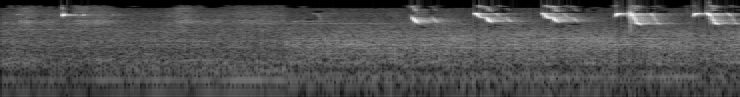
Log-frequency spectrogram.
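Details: Saffron finch song, known locally as jilguero argentino: after a quiet start, a run of high, sharp downslurred chips repeated in quick succession over the last second and a half.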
